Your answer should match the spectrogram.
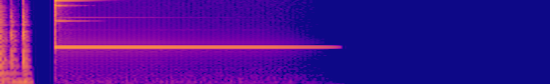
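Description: Animated logo sound effect: a brief rattle, then a single bright bell-like ding about half a second in that rings and fades away over about two seconds.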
